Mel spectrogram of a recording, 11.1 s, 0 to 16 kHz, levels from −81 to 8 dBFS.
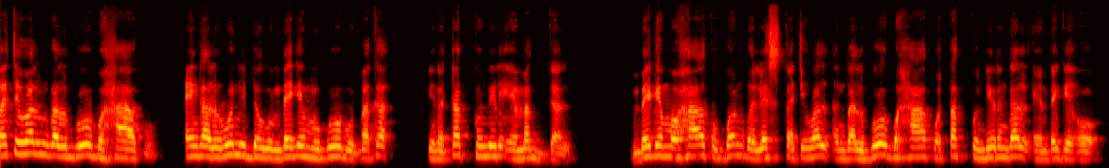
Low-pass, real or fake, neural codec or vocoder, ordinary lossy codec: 14.4 kHz; fake; codec, 32 kHz, 1.9 kbps, SNAC; none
